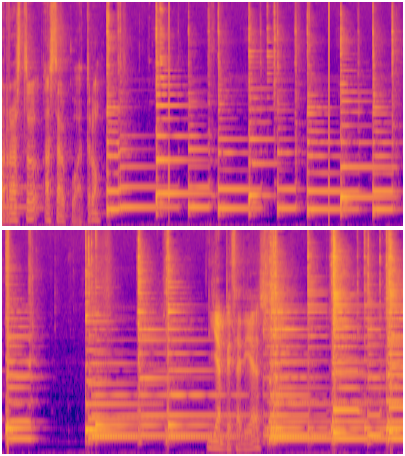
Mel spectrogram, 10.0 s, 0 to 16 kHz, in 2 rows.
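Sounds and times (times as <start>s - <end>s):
ukulele fingerpicked blues: 1.1s - 10.0s
ukulele chord strum: 1.3s - 10.0s.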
